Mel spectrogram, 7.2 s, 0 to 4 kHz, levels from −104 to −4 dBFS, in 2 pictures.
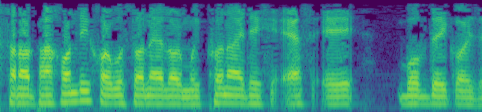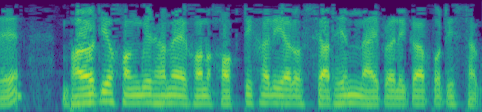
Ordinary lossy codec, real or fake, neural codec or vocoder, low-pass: none; real; none; 3.6 kHz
